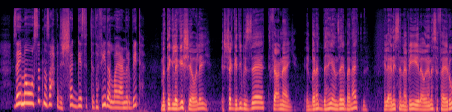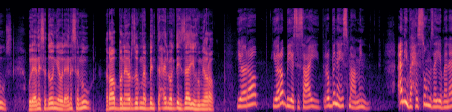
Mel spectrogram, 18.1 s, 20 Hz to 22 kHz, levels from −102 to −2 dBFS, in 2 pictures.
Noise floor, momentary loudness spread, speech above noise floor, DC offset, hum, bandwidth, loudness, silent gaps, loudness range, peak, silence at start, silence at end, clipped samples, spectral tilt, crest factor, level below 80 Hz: -60 dBFS; 10 LU; 35 dB; under 0.1%; none; 16 kHz; -26 LUFS; none; 4 LU; -8 dBFS; 0.25 s; 0 s; under 0.1%; -6 dB/octave; 18 dB; -66 dBFS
